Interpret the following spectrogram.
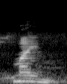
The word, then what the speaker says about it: Mein: আই, মাইন, আই, মাই। এটা ইংলিশে অনেকটা মাই এর মতো উচ্চারণ হবে।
